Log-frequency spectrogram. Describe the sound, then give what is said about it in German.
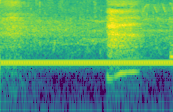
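A steady electronic phone tone hums throughout as a phone is tried out for calling while stuck in a large dead zone with no reception, broken by a brief burst of keypad beeps partway through, with a faint short tone near the end. “Können wir jetzt auch wieder telefonieren? Bin schon am Ausprobieren.”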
